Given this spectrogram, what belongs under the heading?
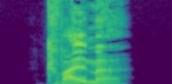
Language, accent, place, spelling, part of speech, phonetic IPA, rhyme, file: German, Germany, Berlin, qualme, verb, [ˈkvalmə], -almə, De-qualme.ogg
- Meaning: inflection of qualmen: 1. first-person singular present 2. singular imperative 3. first/third-person singular subjunctive I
